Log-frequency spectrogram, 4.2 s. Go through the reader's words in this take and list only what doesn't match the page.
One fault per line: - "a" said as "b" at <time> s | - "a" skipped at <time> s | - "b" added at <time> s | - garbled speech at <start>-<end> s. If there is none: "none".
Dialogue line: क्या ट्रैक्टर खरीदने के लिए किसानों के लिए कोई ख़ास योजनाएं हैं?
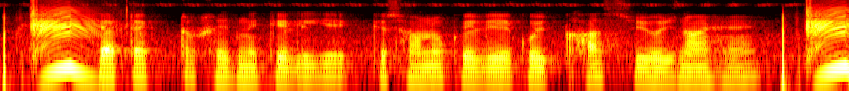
none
